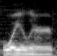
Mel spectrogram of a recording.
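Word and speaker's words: Euler: I was just telling Riru here about their possible aims is actually pronounced Oiler, by the way. It's freaky German pronunciation.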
